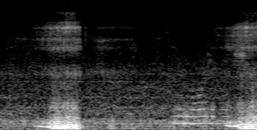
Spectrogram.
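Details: Female American Staffordshire Terrier asleep and snoring loudly, two low rasping snores about two and a half seconds apart, separated by soft breathing.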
